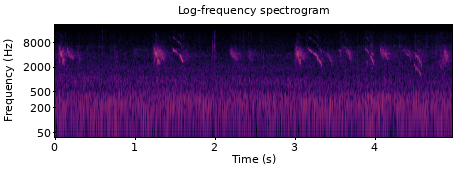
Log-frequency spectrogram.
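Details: Sparrows at a Tenmangu shrine on 31 May 2019: high, short chirps in scattered bursts, some paired with quick downward-sweeping notes, over a steady low background hum.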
